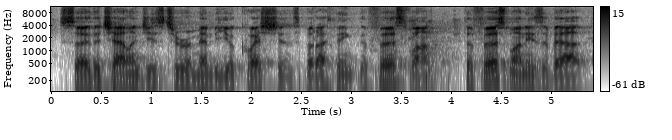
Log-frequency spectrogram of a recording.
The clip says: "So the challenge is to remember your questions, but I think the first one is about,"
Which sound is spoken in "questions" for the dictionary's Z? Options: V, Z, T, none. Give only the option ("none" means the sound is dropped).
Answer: Z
